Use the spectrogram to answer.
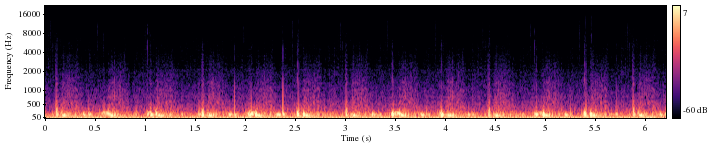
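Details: Baby sleep aid womb sound: steady muffled low heartbeat thumps at about 125 per minute under a soft whooshing white-noise hum, as heard from inside the womb.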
